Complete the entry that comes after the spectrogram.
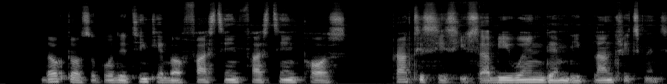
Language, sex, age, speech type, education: Nigerian Pidgin, male, 30-45, spontaneous, tertiary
